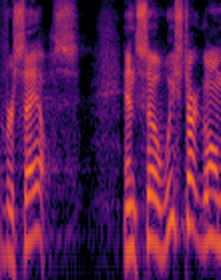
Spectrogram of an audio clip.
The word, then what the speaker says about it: Versailles: i think it's pronounced verse french influence and french the l's are silent so i'm pretty sure it's pronounced verse she said no i i think this is i think it's called for sales and so we start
